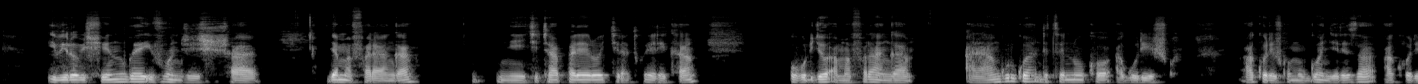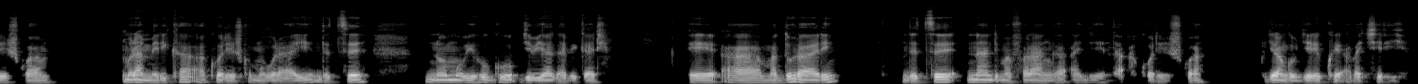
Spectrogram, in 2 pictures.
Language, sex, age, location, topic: Kinyarwanda, male, 25-35, Kigali, finance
